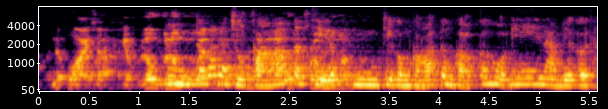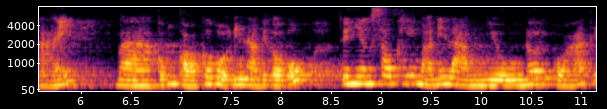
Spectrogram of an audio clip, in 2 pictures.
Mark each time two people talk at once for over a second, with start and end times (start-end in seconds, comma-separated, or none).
1.3-3.2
